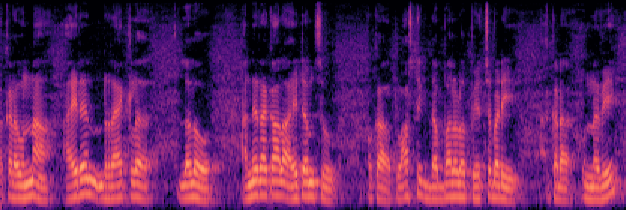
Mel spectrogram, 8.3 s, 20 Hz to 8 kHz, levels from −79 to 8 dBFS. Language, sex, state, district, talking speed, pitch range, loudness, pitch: Telugu, male, Telangana, Mahabubabad, 100 wpm, 130-150 Hz, -17 LUFS, 140 Hz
